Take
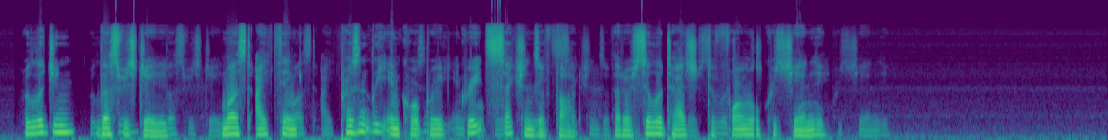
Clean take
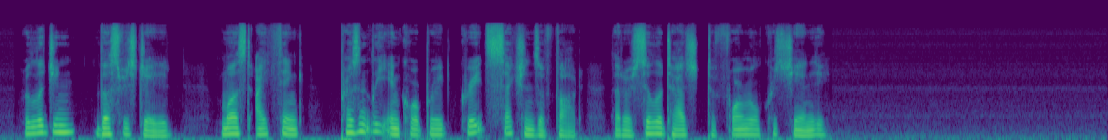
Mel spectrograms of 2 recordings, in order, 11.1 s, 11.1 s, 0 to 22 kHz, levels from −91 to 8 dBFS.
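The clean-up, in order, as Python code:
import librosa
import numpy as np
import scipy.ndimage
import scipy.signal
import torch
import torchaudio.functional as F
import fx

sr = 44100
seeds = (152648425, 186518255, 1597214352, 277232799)

y = fx.fix_declip(x, sr, threshold_db=-12.0)
y = fx.fix_interpolate(y, sr, at_s=(2.73, 7.55), length_ms=17.0)
y = fx.fix_echo_inverse(y, sr, delay_ms=651, level_db=-18.0)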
